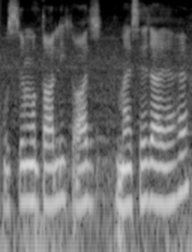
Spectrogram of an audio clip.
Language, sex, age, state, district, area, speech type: Urdu, female, 45-60, Bihar, Gaya, urban, spontaneous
